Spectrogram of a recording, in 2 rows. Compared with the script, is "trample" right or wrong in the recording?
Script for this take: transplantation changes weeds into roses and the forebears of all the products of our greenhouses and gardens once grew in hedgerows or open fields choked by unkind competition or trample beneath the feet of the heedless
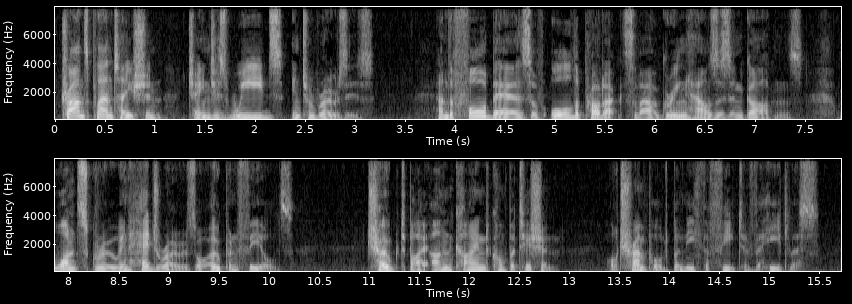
wrong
